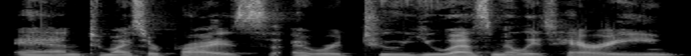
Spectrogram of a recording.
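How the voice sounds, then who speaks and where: Woman, Ecuadorian Spanish accent, lowish voice, earnest storytelling guest, physician scientist. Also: fairly even intonation, normal speed. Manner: earnest, many fillers and restarts. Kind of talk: personal storytelling in conversation.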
